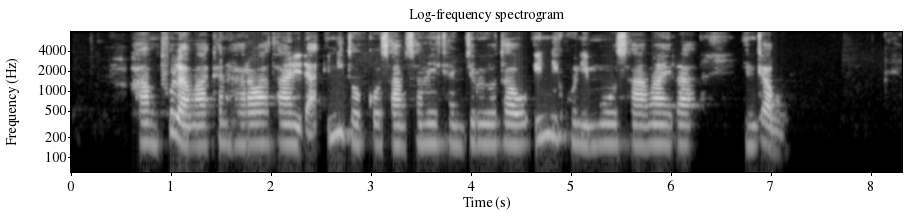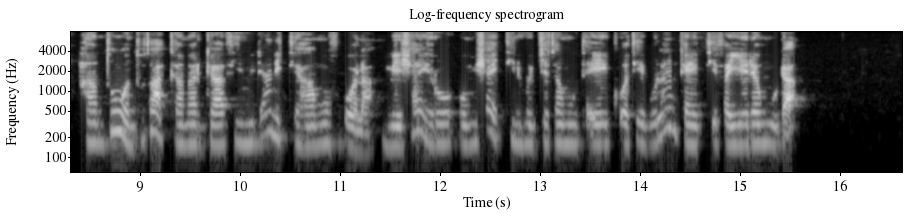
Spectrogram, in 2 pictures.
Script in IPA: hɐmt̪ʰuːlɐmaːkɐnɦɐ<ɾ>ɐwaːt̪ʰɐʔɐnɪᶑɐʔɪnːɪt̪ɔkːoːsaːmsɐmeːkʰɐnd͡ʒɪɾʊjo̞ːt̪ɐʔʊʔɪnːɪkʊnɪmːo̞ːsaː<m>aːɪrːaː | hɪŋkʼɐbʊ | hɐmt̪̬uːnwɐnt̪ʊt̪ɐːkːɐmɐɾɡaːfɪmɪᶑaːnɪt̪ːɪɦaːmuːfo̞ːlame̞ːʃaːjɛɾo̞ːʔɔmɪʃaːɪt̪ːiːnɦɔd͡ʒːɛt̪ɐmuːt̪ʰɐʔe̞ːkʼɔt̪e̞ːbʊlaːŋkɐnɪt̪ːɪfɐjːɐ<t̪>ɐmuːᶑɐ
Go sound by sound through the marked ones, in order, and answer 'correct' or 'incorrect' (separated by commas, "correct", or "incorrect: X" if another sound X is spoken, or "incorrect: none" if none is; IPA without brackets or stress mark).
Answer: correct, correct, incorrect: d̪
